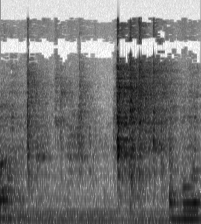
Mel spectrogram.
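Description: Light plastic handling and scraping as a motorcycle helmet's clip-on rear spoiler is worked into its mounting slot on the shell.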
